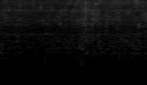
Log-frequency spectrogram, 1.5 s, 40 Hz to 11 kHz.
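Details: Frigidaire LFBD2409LF2B dishwasher in self-diagnostic test mode, step 5 WASH HEAT: wash motor and heater activated for a 75-second test. A steady hiss of spraying, sloshing water over a low motor hum shows normal wash with the heater running.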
